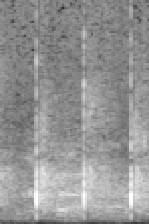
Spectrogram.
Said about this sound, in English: One lady's clapping.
